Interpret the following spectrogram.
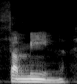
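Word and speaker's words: Thamiyn: Well, by Risala, we have Tamin. This one is spelled T-H-A-M-I-Y-N. A bit of peculiar spelling, but it's not English, right? So it's not intuitive to us.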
